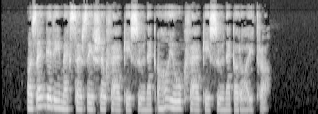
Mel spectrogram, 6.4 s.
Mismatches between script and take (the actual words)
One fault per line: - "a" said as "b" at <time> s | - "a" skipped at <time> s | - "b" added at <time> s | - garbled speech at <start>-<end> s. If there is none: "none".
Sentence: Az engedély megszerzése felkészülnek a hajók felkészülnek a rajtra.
none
